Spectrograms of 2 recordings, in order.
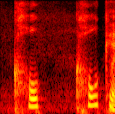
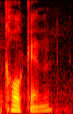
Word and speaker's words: Culkin: It's just Culkin. – Macaulay Culkin. – Culkin. – Yeah. – What's his brother's name? It starts with like a K or something, like Kieran or something. – Kieran Culkin.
